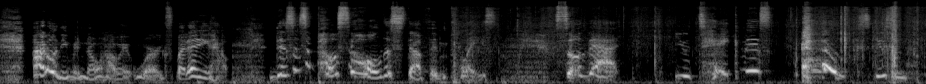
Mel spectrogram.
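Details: Adult woman with a recurring double-voice episode that she says requires a return to voice therapy when it happens, with a rasp she feels vibrating below her vocal cords; diplophonia (double voice).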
